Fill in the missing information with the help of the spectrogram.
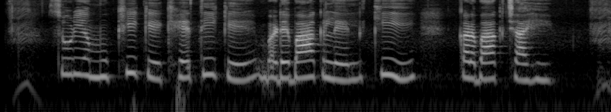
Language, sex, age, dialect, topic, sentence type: Maithili, female, 18-24, Southern/Standard, agriculture, question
